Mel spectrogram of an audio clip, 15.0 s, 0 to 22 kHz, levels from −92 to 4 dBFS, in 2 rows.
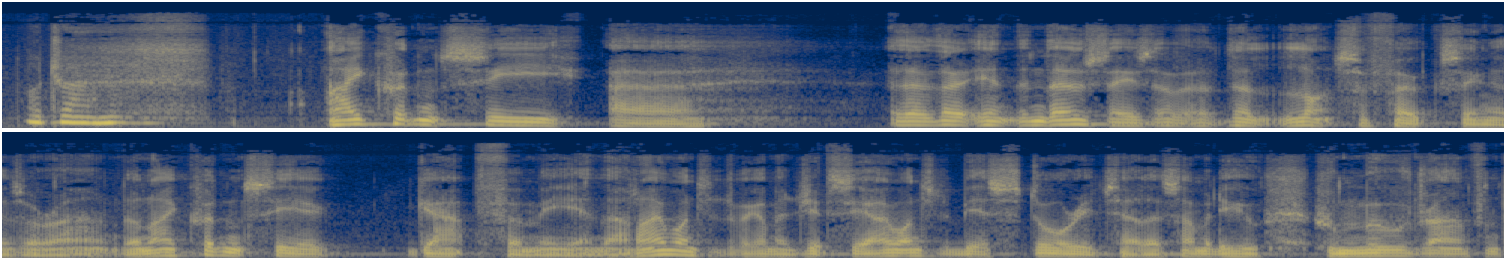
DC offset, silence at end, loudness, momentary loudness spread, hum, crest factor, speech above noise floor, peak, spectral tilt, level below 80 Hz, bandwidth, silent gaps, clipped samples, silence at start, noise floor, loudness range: under 0.1%; 0 s; -23 LUFS; 7 LU; none; 16 dB; 31 dB; -6 dBFS; -5.5 dB/octave; -42 dBFS; 15.5 kHz; none; under 0.1%; 0.1 s; -53 dBFS; 2 LU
